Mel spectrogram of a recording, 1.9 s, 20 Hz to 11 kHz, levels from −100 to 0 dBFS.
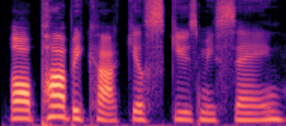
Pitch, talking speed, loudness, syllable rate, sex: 200 Hz, 190 wpm, -19 LUFS, 5.1 syllables/s, female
